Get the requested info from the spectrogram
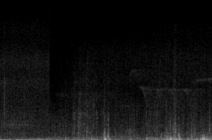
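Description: Mountain bike riding fast downhill over rough dirt and gravel: tyre rumble with a run of rattling knocks from the bike over the bumps, picking up about a second in, with wind on the microphone.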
